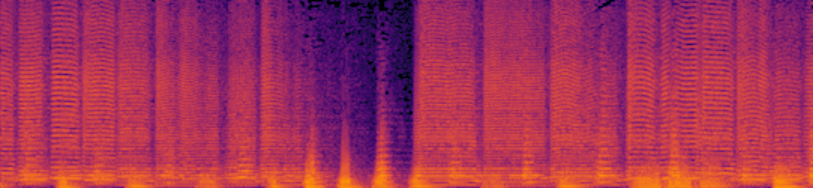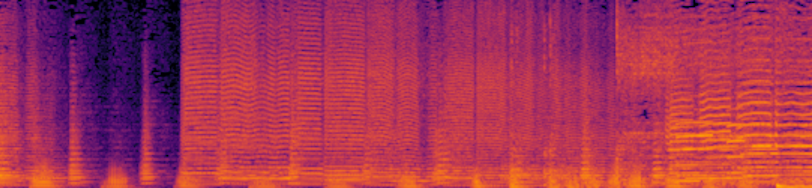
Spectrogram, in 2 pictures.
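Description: Sinaloan-style banda music with trombones and trumpets playing over a bass line that steps note by note. The music changes to a brighter passage just before the end.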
